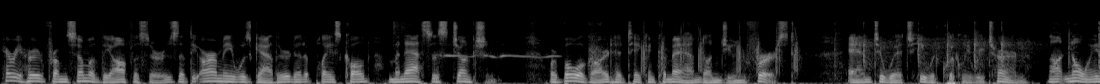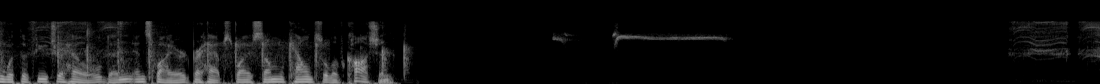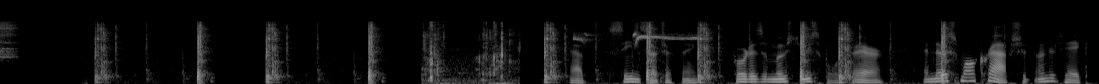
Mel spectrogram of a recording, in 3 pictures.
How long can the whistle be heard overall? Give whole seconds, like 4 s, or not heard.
5 s.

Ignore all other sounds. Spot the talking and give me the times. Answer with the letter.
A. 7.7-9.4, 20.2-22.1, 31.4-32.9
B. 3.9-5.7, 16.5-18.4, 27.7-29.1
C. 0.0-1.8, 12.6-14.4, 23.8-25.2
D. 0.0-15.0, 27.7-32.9
D.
